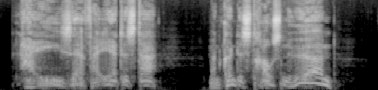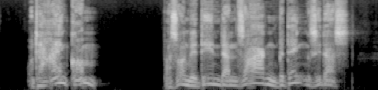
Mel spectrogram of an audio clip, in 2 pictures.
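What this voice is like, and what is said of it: Frightened whisper. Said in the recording (German): “flüsterte Porfiri Petrowitsch entsetzt”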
